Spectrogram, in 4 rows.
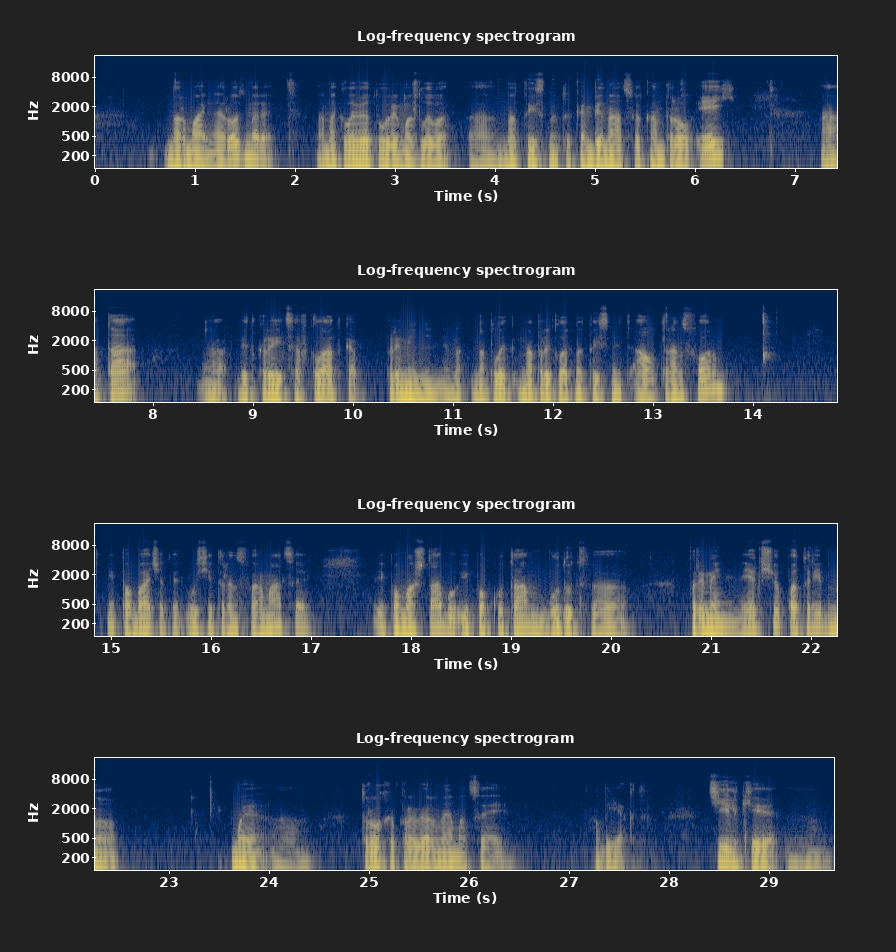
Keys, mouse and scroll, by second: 3.8 click, 5.3 ctrl+a, 23.0 e, 25.0 click, 26.7 click.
